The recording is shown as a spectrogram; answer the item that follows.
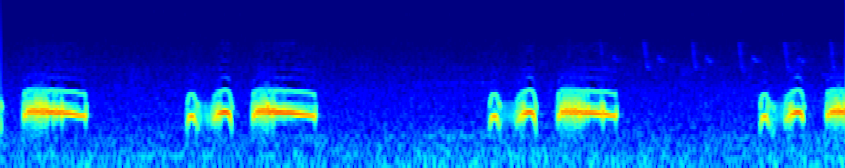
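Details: Decoy spotted dove cooing to stir males into fighting; a long level coo followed by pairs of short upswept notes, cycling roughly every two seconds over soft low background noise.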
